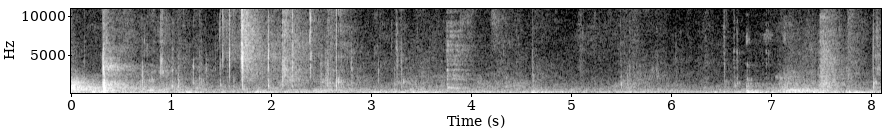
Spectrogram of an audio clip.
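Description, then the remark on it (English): People shuffling out of a courtroom after a case is submitted: scattered footsteps, soft knocks and rustling over a steady low hum, with irregular clusters of sharper taps and no clear speech. “Let's just wait for everybody to shuffle out of the room.”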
